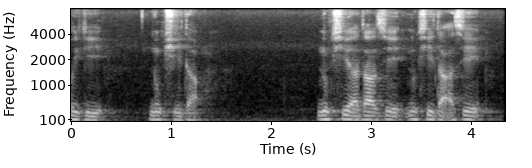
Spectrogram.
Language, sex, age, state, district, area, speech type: Manipuri, male, 30-45, Manipur, Bishnupur, rural, spontaneous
